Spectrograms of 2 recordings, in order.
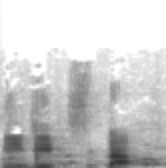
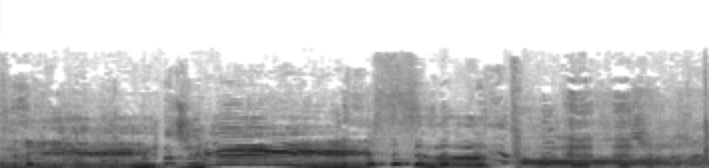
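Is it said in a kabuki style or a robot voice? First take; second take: robot voice; kabuki style. First: It is said in a stiff robot voice. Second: It is said in a dramatic kabuki style.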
